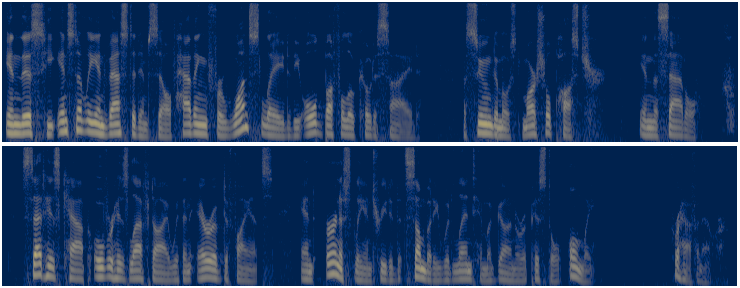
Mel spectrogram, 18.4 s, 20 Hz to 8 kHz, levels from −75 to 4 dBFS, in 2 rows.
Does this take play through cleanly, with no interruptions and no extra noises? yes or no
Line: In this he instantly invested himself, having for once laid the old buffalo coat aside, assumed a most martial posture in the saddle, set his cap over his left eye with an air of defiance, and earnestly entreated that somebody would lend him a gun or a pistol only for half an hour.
no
